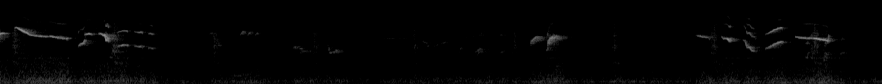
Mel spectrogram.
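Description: An Oriental magpie-robin sings bright, varied phrases of clear whistles, sharp down-slurs and quick chirps, in bursts separated by short pauses. There is no other notable sound.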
